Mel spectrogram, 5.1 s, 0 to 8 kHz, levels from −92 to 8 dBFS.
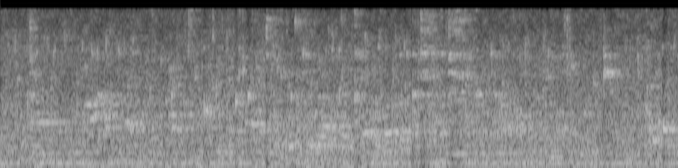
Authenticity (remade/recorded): recorded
